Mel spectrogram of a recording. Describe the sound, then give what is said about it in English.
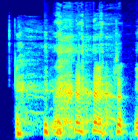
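A voice actor imitates the harsh, raspy cough of a sick dragon, several gravelly hacking bursts in quick succession lasting about a second, fairly loud with no other sounds. “No, he's, but he is sick. He's got this mean cough, and it looks like he's not long for this world.”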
